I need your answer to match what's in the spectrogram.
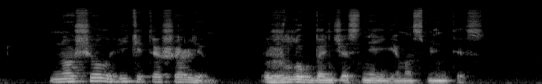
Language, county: Lithuanian, Vilnius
